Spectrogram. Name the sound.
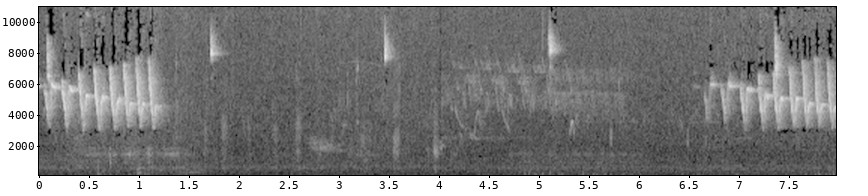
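wilson's warbler song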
